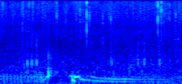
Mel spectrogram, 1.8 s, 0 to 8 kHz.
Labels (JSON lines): {"label": "biophony", "recorder": "SoundTrap 300"}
